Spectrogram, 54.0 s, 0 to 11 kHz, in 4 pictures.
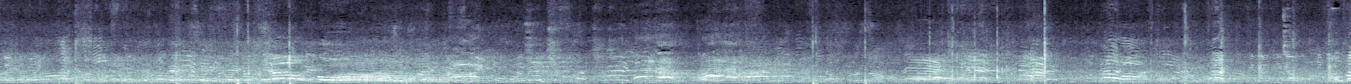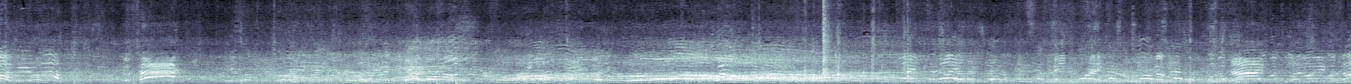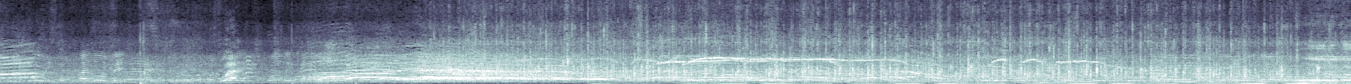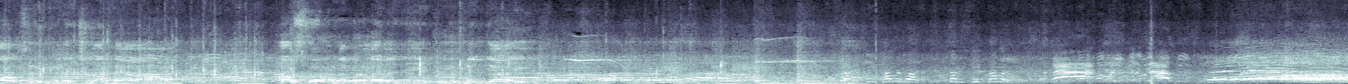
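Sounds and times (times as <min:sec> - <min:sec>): players shouting: 0:00.1 - 0:05.4, 0:29.3 - 0:50.4, 0:51.0 - 0:54.0
crowd cheering: 0:16.3 - 0:23.2, 0:30.0 - 0:49.8, 0:51.0 - 0:54.0.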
